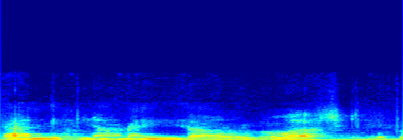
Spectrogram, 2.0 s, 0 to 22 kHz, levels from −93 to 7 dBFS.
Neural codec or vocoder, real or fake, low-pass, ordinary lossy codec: codec, 24 kHz, 0.9 kbps, WavTokenizer, medium music audio release; fake; 10.8 kHz; none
